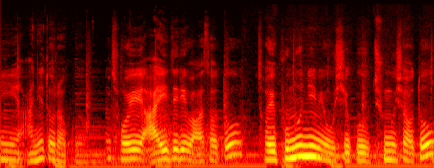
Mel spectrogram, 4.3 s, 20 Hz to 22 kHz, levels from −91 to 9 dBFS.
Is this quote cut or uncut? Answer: cut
